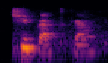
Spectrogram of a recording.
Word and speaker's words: Csipetke: How do you pronounce these noodles again? Csipetke.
